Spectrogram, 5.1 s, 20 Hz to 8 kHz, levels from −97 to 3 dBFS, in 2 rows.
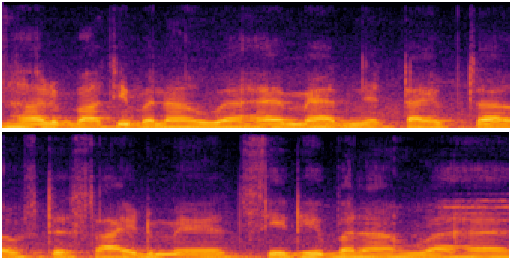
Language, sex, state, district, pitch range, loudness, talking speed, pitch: Hindi, male, Odisha, Khordha, 135-140 Hz, -15 LUFS, 190 wpm, 135 Hz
